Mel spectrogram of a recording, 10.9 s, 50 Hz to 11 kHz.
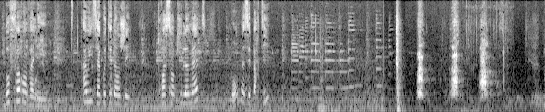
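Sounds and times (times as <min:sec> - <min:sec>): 
low engine rumble from an idling vehicle: 0:00.0 - 0:10.8
speech: 0:00.1 - 0:05.5
dog barking at a plant nursery farm in Beaufort-en-Vallée: 0:08.3 - 0:10.0.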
